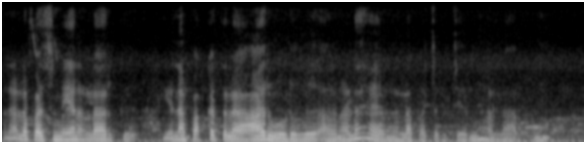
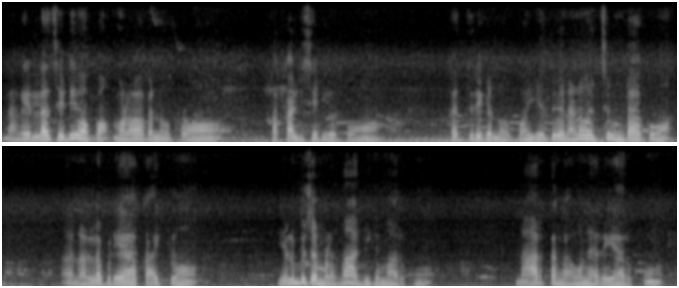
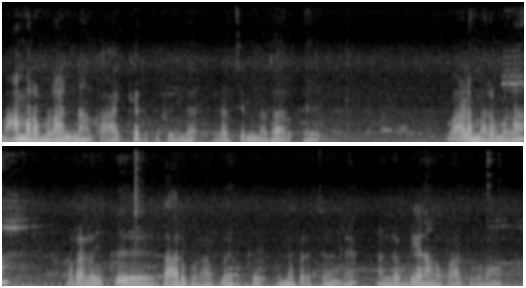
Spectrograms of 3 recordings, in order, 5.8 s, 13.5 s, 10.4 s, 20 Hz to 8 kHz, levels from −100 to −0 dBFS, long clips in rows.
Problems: none marked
